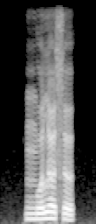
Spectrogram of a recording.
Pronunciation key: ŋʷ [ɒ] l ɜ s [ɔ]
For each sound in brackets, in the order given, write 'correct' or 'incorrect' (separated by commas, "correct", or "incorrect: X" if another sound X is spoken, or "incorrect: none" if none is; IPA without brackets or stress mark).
incorrect: ʌ, incorrect: ə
